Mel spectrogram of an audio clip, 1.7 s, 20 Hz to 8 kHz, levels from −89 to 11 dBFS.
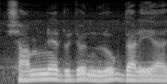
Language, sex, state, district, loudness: Bengali, male, Assam, Hailakandi, -13 LUFS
